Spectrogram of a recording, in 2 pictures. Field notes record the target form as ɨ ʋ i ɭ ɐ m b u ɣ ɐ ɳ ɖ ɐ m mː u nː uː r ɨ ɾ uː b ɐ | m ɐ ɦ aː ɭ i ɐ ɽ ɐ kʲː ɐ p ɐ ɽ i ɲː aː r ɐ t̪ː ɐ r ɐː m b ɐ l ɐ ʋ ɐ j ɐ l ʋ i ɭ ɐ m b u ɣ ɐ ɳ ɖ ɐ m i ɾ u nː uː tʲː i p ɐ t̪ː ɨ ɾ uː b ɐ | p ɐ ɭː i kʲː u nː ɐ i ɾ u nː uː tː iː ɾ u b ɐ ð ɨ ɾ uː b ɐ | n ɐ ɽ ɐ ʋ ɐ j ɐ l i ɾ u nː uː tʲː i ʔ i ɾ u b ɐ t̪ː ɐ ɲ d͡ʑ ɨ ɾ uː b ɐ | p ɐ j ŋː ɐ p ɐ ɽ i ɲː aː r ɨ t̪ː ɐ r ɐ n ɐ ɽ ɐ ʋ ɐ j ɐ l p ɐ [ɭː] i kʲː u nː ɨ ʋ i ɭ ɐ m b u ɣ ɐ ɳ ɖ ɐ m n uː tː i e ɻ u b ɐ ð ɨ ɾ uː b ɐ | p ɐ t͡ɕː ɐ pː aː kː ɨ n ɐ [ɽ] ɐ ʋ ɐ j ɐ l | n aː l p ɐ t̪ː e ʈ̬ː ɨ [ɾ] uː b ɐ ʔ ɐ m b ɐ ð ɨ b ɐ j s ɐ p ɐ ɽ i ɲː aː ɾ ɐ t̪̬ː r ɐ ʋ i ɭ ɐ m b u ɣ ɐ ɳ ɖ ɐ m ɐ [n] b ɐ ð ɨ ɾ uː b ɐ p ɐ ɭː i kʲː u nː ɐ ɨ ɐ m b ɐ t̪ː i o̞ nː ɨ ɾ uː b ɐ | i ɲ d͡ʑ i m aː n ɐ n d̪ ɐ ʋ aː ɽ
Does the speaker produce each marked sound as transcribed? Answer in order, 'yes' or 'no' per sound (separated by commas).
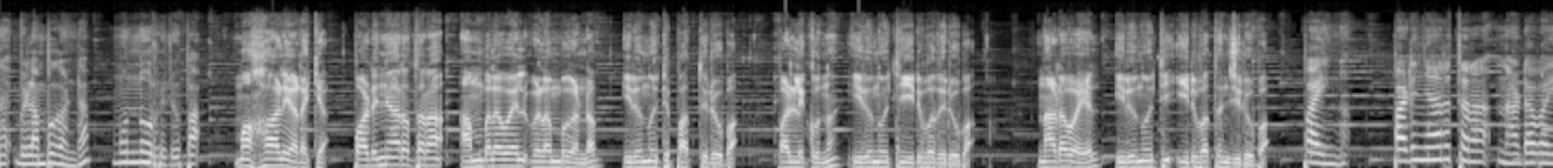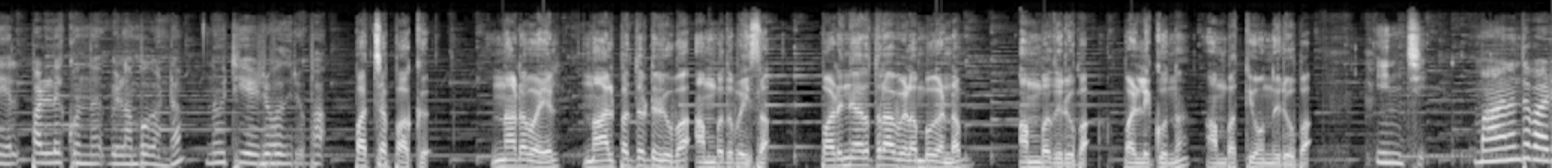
yes, yes, yes, no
